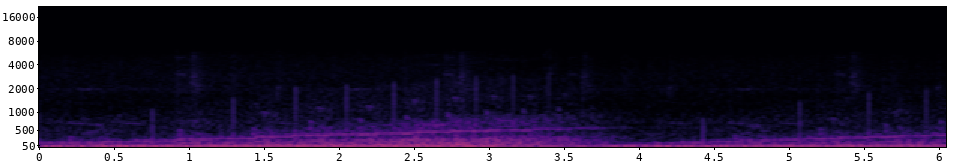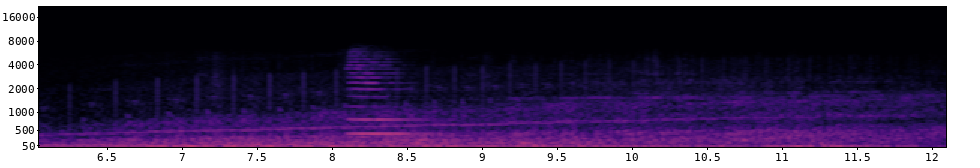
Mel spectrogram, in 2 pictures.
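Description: A subway train's electric motors whine, rising steadily in pitch.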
